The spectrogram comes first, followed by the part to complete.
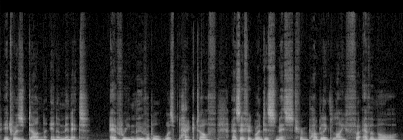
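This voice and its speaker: Expressive, slow-paced male audiobook narrator. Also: mid-range voice, slightly rough. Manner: expressive, theatrical storytelling. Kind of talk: dramatic scripted narration of classic fiction.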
